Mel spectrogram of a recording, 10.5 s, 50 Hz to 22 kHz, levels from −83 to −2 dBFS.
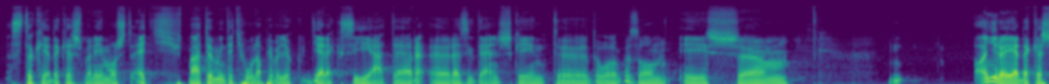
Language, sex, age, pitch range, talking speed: Hungarian, male, 20-39, 110-125 Hz, 110 wpm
